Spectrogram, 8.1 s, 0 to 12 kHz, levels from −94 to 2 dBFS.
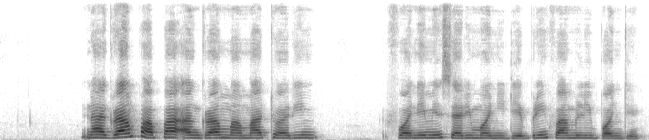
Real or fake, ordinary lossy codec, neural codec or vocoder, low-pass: fake; none; vocoder, 24 kHz, 100 mel bands, Vocos; none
